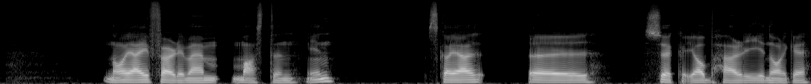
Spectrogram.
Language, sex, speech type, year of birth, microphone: Norwegian, male, spontaneous, 1985, Sennheiser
